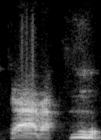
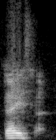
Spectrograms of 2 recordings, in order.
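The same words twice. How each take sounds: First: The word is said in an American accent. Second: The word is said in a South African accent. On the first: "I think in America it's data" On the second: "So that's a South African accent"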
